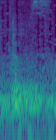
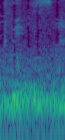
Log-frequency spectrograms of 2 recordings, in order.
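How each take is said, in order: Both takes have the same delivery.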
